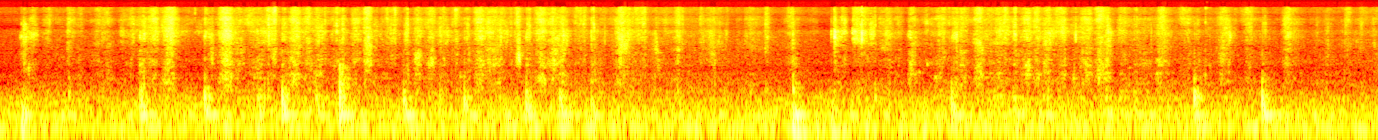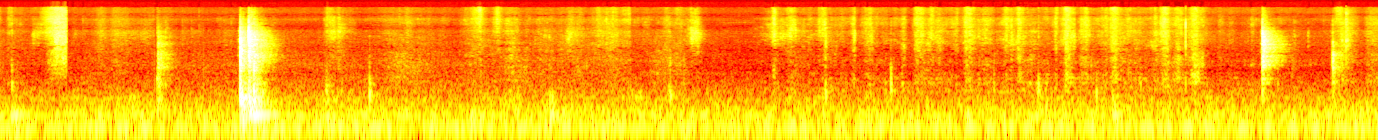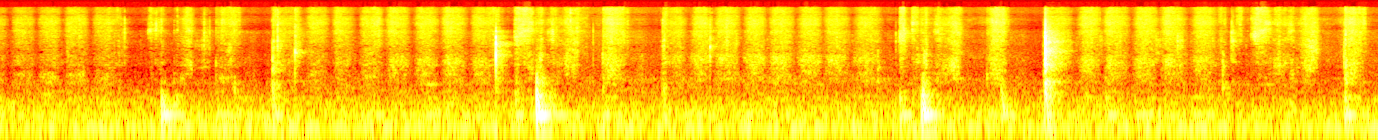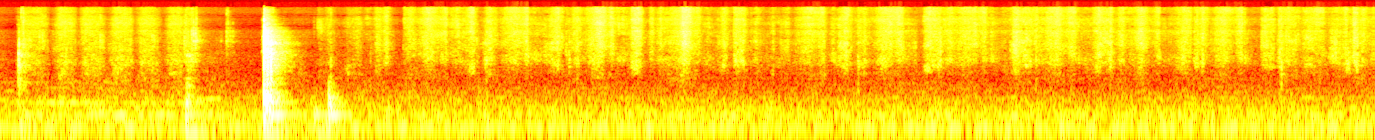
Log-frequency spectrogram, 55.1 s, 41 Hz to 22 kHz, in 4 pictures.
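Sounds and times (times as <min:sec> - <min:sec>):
soft rubbing: 0:00.2 - 0:15.4, 0:17.0 - 0:26.0, 0:44.5 - 0:55.0.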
